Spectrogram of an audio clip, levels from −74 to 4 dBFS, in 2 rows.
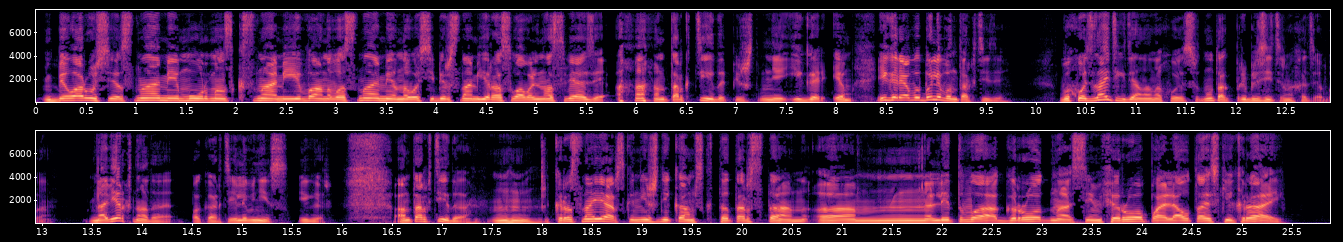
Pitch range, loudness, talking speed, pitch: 125-165 Hz, -15 LUFS, 125 wpm, 150 Hz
